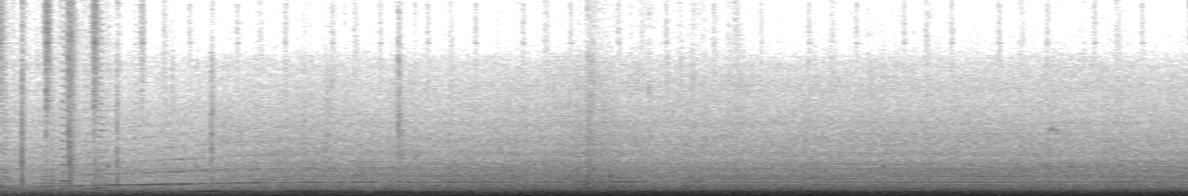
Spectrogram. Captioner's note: engine spool up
